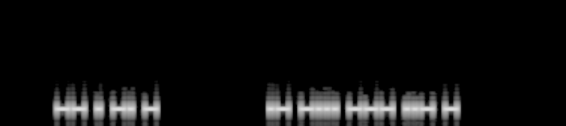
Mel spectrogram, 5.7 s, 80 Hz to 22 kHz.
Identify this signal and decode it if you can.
Morse code, heard as a keyed tone, about 30 wpm, 550 Hz. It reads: MENT ABOUT
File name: Ultimate Word List / 30WPM Ultimate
